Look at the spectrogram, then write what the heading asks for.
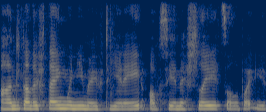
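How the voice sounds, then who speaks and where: This woman has a Northern Irish accent and a fairly high pitch, with a dark, mellow tone. She talks at a very fast pace in a monotone, flat intonation, on a very clean recording with a silent background. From Belfast, Northern Ireland. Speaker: university student. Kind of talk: interview answer.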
